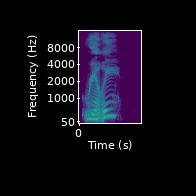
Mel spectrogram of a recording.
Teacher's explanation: The pitch goes up.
